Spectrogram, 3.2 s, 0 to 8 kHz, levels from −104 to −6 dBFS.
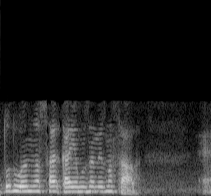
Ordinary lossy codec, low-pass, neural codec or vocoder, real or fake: AAC, 16 kbps; 7.2 kHz; none; real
